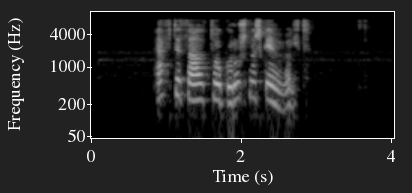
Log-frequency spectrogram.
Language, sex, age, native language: Icelandic, female, 30-39, Icelandic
